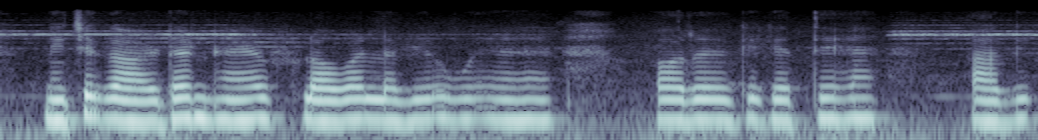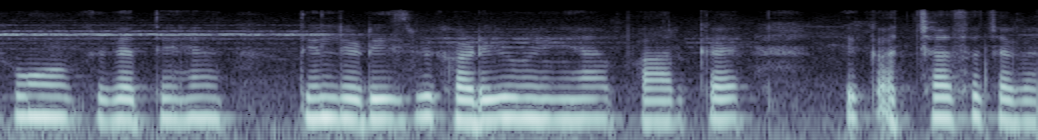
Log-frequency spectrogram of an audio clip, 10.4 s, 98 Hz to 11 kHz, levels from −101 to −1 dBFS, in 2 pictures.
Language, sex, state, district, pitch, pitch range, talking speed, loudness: Hindi, female, Goa, North and South Goa, 195 Hz, 190-200 Hz, 140 wpm, -24 LUFS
